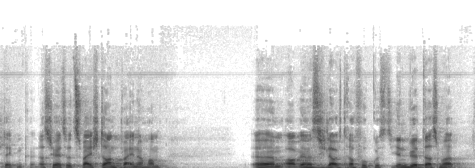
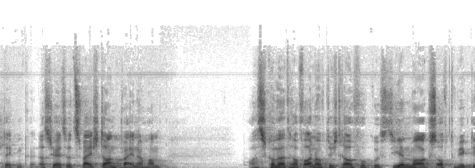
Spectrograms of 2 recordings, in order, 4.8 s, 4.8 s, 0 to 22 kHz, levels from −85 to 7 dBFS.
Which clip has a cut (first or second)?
second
